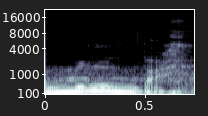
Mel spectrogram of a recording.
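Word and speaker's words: Müllenbach: So I think that corner was named after the neighboring city, so that would be Mollenbach. Or Mühlenbach, to say it like with proper German pronunciation.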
